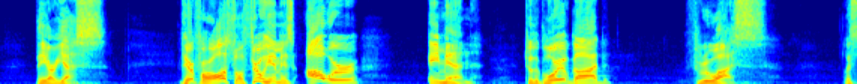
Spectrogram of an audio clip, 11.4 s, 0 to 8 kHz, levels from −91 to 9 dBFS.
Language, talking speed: English, 95 wpm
